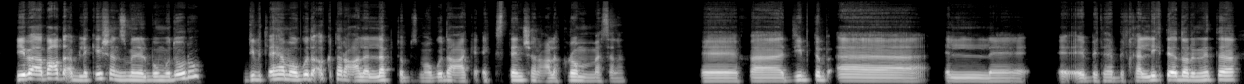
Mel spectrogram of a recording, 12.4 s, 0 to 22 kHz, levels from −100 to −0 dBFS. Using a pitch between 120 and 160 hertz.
Yes: low, 135 Hz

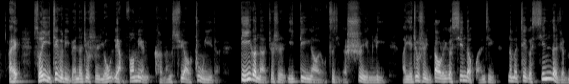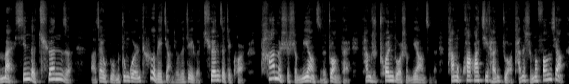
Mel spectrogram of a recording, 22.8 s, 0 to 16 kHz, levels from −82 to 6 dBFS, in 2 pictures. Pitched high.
No: low, 130 Hz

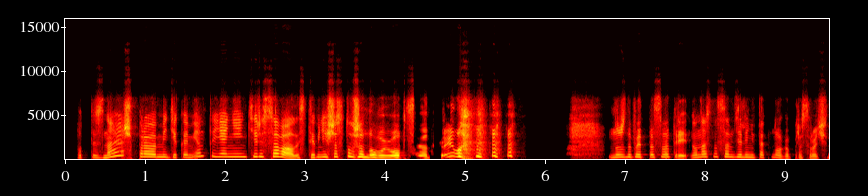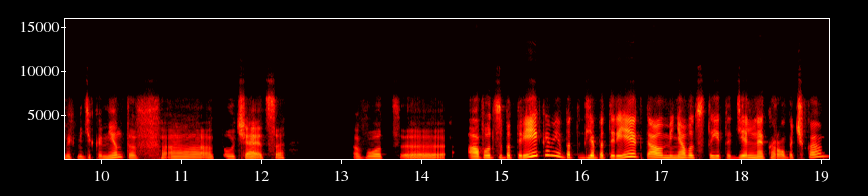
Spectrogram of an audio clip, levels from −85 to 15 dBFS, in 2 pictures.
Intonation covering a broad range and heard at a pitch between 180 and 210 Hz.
No: wide, 5.7 semitones; very high, 260 Hz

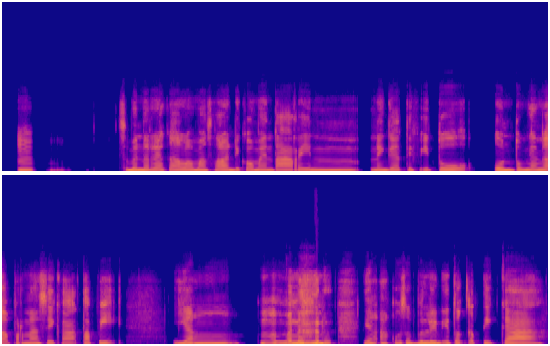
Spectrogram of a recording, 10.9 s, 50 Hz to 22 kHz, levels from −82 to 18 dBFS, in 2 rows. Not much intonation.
No: average, 3.9 semitones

